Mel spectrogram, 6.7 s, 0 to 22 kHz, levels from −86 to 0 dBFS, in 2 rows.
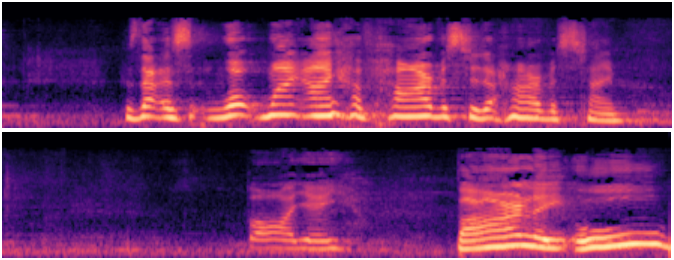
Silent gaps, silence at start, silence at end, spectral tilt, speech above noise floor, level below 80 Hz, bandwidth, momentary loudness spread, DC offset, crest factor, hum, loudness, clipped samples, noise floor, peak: none; 0.65 s; 0 s; -4 dB/octave; 32 dB; -54 dBFS; 13.5 kHz; 15 LU; under 0.1%; 16 dB; none; -14 LUFS; under 0.1%; -45 dBFS; 0 dBFS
